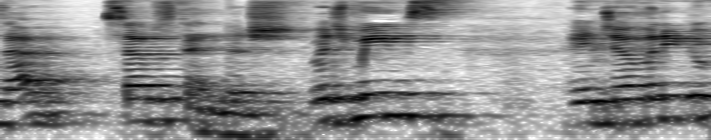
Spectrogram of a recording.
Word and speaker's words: Selbstständig: Okay, this is pronounced as Selbstständig, which means in Germany to be self-employed.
